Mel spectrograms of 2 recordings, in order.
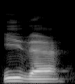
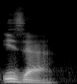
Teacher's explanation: tidak melafazkan zal dengan benar, tidak membacanya sesuai dengan makhrajnya atau menggantinya dengan zai. Idza bukan iza.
